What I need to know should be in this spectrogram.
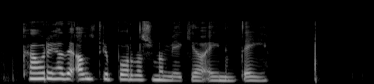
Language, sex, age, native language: Icelandic, female, 20-29, Icelandic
